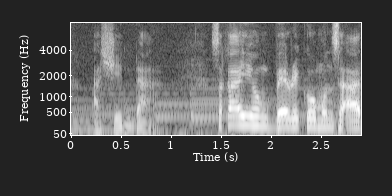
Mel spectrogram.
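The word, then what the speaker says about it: hacienda: Ngunit ang pagbigkas niyan sa Espanyol ashinda.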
